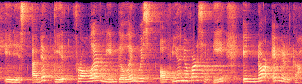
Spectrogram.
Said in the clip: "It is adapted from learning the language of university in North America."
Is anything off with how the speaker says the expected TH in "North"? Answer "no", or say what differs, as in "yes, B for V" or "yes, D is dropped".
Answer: yes, T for TH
